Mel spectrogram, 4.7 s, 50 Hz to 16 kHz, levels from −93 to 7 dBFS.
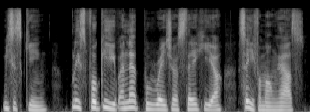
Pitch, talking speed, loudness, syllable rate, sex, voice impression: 160 Hz, 165 wpm, -18 LUFS, 5.1 syllables/s, male, masculine, adult-like, relaxed, slightly weak, slightly soft, raspy, intellectual, calm, reassuring, wild, slightly kind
